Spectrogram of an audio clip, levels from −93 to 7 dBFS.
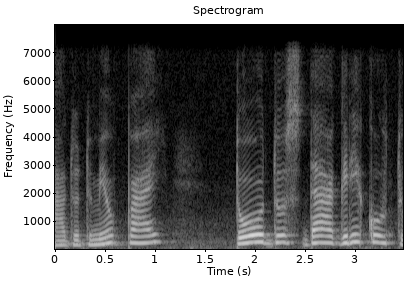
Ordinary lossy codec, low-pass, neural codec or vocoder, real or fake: none; 7.2 kHz; none; real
